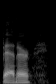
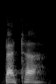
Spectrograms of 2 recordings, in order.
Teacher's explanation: where the usual American would pronounce them with a flap like better, he would say beta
